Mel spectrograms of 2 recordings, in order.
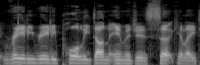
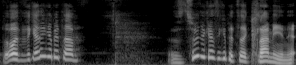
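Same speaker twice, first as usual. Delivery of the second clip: much higher, fussy voice; high character voice; 9 semitones higher, faster than usual. Acted. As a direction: squeak it out as a fussy figure. NPC voice, high.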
